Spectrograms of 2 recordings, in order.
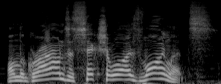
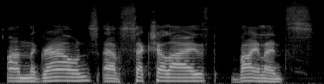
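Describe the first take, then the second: First: It is said in a put-on Australian accent. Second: It is said in the speaker's usual accent.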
